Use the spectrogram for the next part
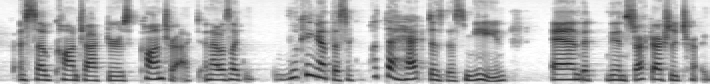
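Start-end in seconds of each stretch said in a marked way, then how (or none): none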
